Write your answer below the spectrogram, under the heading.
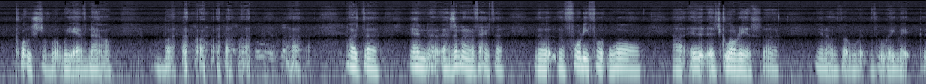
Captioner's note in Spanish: laughs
